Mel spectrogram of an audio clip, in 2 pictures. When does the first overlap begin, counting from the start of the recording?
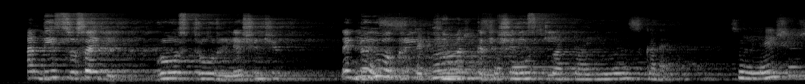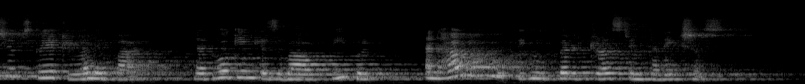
3.5 s

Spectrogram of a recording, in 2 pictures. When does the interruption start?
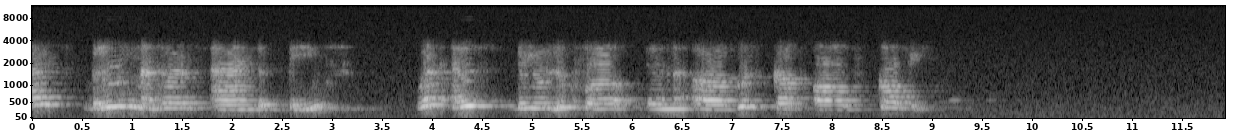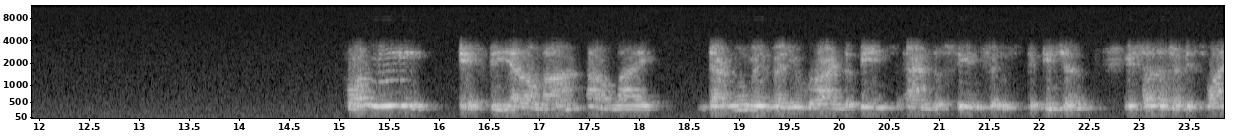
none

